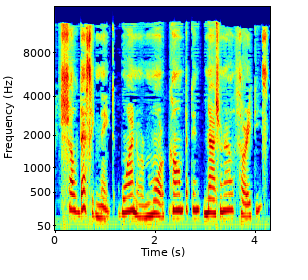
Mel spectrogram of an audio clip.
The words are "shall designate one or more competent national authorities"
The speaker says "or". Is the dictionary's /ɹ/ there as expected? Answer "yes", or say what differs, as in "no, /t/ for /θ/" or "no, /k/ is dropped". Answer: yes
